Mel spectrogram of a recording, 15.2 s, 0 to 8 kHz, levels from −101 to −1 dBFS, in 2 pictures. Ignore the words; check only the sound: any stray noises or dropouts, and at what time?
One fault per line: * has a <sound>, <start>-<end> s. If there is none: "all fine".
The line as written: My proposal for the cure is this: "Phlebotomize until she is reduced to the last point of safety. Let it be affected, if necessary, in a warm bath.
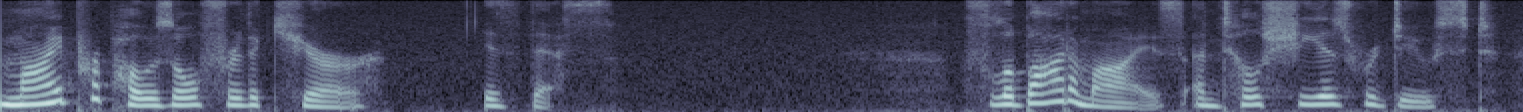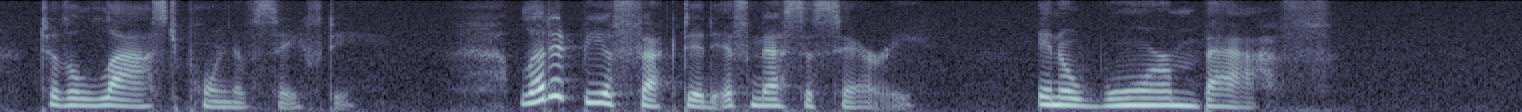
all fine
